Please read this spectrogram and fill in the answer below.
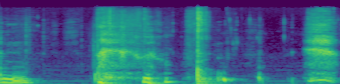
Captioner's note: laughs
